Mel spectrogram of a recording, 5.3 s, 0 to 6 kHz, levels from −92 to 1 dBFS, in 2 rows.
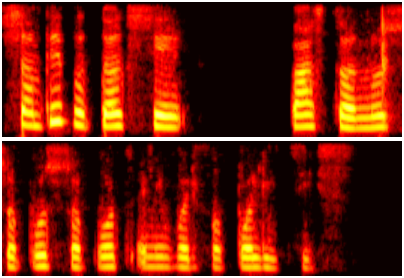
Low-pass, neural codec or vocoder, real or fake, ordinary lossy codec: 5.4 kHz; none; real; none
